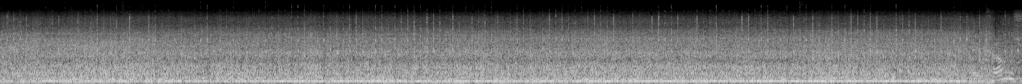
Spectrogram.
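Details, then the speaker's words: Comfort Zone box fan after a year and a half of use, on high speed: steady hum and low drone with scattered faint crackles over the whirr; comes from the motor even without the blade, owner suspects worn bearings. "from within the motor because even without the blade on it makes that sound I think the bearings are just rooted"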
